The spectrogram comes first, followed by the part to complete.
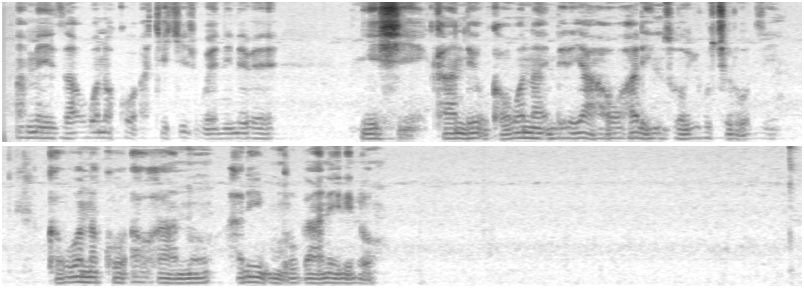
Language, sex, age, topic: Kinyarwanda, male, 18-24, finance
